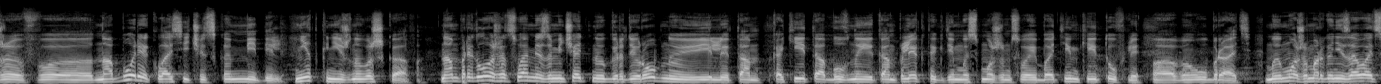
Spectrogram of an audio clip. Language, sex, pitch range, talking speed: Russian, male, 115-140 Hz, 125 wpm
